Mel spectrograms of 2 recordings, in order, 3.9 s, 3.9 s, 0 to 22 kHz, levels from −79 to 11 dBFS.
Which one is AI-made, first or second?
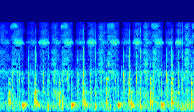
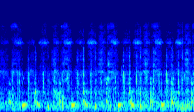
second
